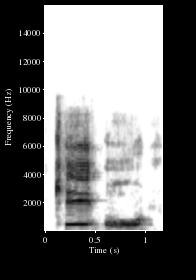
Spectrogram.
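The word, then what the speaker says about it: κοπιάω: transliterated to English as Kopiao, and it is pronounced kopiao, meaning to feel fatigue, and by implication, to work hard.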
